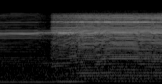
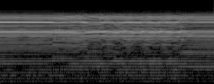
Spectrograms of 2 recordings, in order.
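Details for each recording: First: Coil tattoo machine at 5.3 volts, contact screw being advanced during adjustment: thin, high electric buzz jumps louder and steadier as the contact advances; misadjusted contact screw. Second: Coil tattoo machine, contact screw backed one turn from contact and tightened: even, bright buzz at a steady pitch for over four seconds, then cuts off cleanly; normal running, well-tuned coil tattoo machine.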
